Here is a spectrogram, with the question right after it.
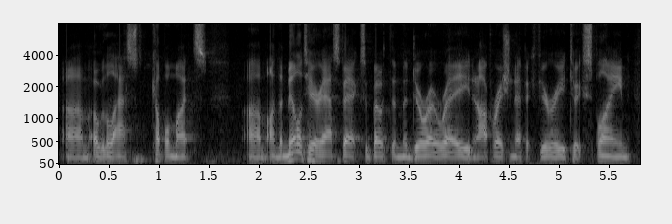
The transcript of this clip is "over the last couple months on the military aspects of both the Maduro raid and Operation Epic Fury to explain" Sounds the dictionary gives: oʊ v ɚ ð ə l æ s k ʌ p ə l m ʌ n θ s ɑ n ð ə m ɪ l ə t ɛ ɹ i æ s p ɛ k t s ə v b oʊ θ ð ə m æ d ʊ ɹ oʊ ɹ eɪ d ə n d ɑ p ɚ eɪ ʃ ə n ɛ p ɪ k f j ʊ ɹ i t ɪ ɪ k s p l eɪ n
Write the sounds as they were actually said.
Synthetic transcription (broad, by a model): oʊ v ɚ ð ə l æ s k ʌ p l m ʌ n θ s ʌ n ð ə m ɪ l ə t ɛ ɹ i æ s p ɛ k t s ə v b oʊ θ ð ə m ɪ d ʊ ɹ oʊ ɹ eɪ d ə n ɑ p ɚ eɪ ʃ ə n ɛ p ɪ k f j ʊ ɹ i t ɪ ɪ k s p l eɪ n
